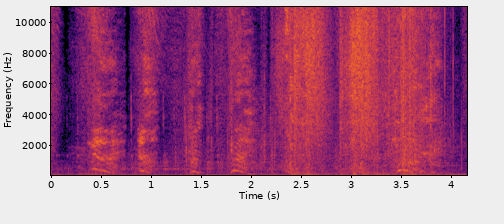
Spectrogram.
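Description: Fight sound effects from an animated martial-arts film: a quick run of hits, blocks and whooshes, with short pitched sounds about every half second.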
